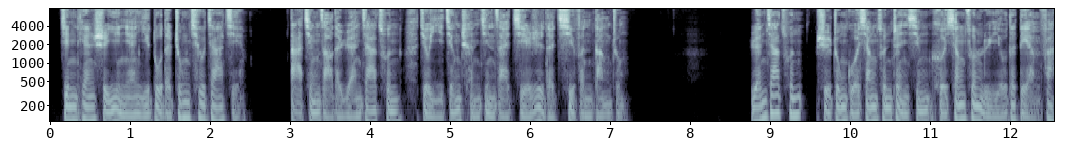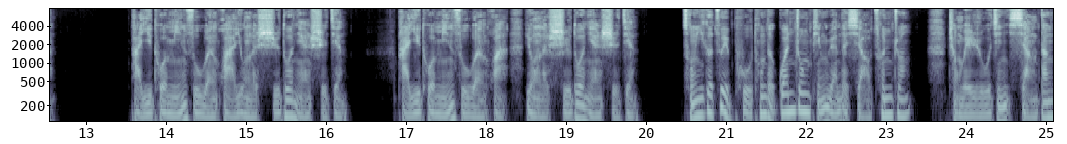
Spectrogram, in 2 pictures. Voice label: 男 记录片 磁性讲解感; 磁性低沉; 质感磁性; 张飞

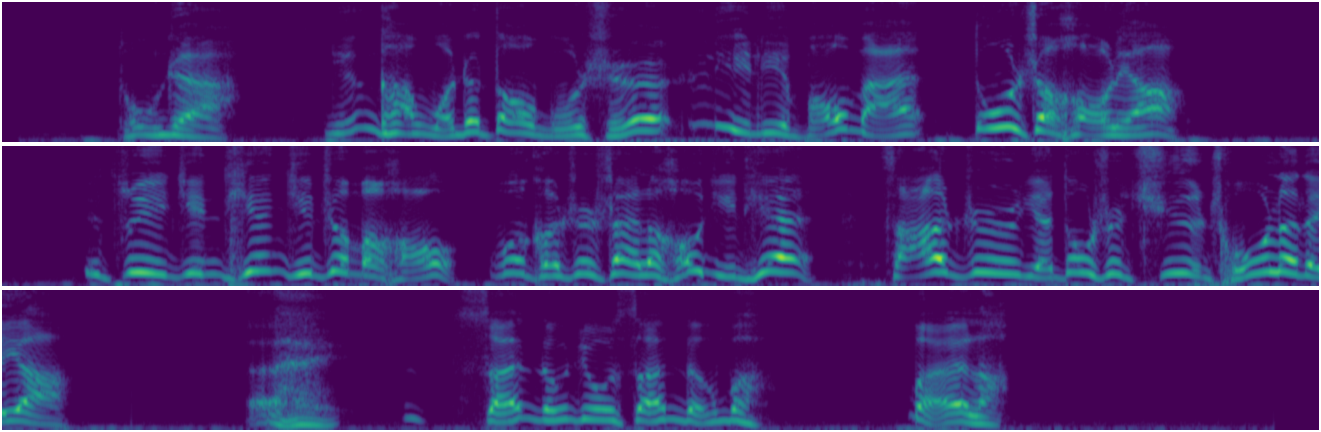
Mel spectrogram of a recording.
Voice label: 男 角色配音 农民

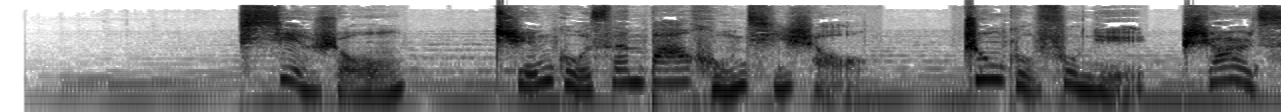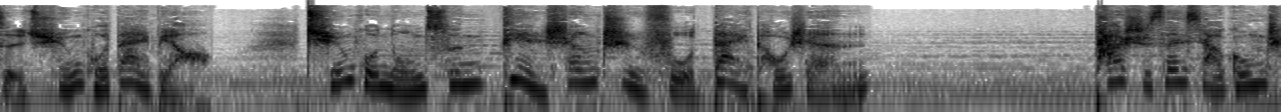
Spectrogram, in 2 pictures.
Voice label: 女-专题配音-磁性稳重; 沉稳大气

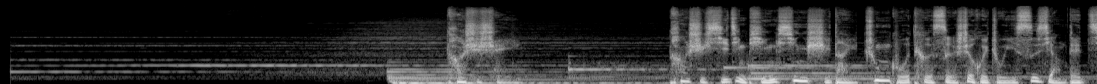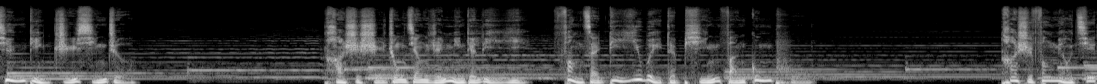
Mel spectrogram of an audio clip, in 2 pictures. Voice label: 男-走心旁白-走心讲述; 他是谁

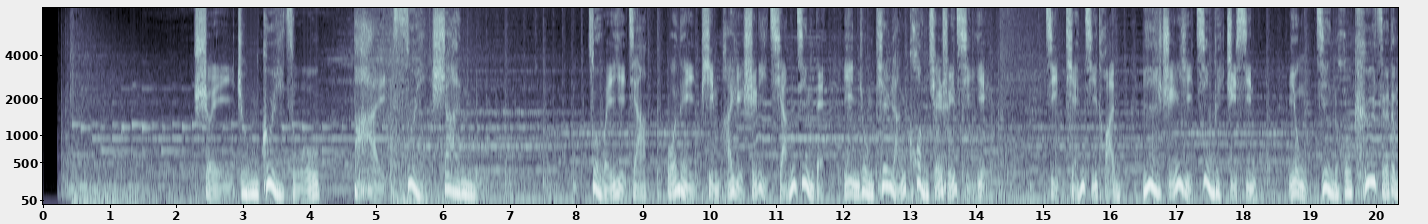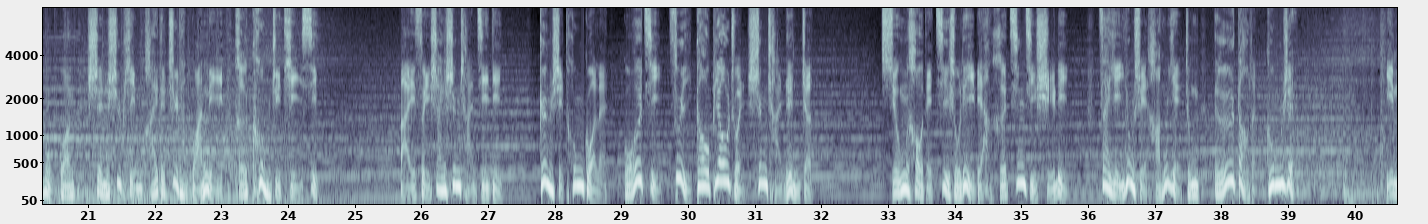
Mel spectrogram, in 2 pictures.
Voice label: 男, 宣传片, 集团宣传片, 大气磁性; 高端大气; 大气浑厚; 龙润集团宣传片

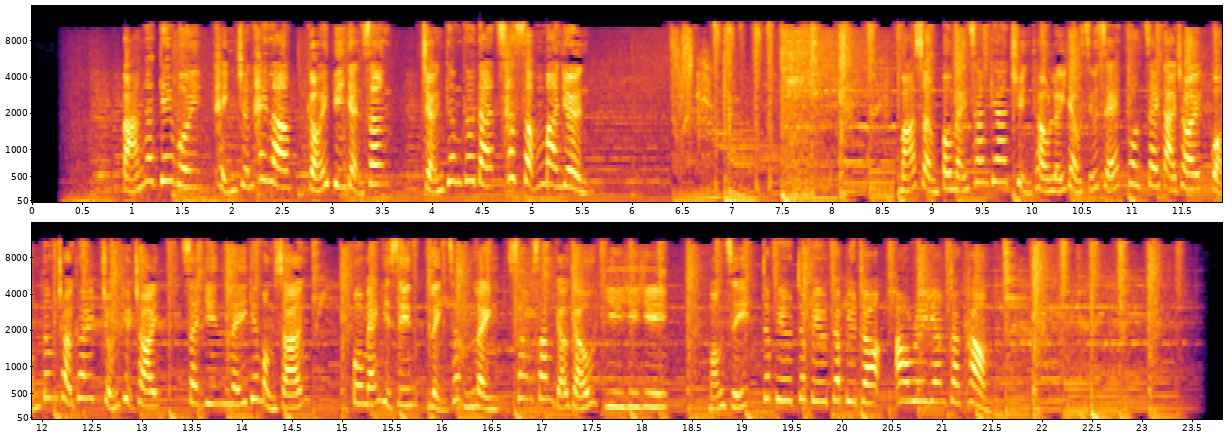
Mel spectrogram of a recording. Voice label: 女 粤 广告; 知性

